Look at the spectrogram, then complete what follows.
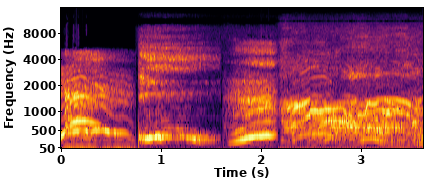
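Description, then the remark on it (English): A quick run of loud, breathy voiced gasps, about four in a row, each cutting sharply into the next like separate reactions stitched together, with no talking. “You may well gasp, but this will always be a news nugget.”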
